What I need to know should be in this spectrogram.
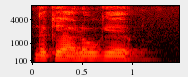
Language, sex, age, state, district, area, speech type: Manipuri, male, 18-30, Manipur, Tengnoupal, rural, spontaneous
